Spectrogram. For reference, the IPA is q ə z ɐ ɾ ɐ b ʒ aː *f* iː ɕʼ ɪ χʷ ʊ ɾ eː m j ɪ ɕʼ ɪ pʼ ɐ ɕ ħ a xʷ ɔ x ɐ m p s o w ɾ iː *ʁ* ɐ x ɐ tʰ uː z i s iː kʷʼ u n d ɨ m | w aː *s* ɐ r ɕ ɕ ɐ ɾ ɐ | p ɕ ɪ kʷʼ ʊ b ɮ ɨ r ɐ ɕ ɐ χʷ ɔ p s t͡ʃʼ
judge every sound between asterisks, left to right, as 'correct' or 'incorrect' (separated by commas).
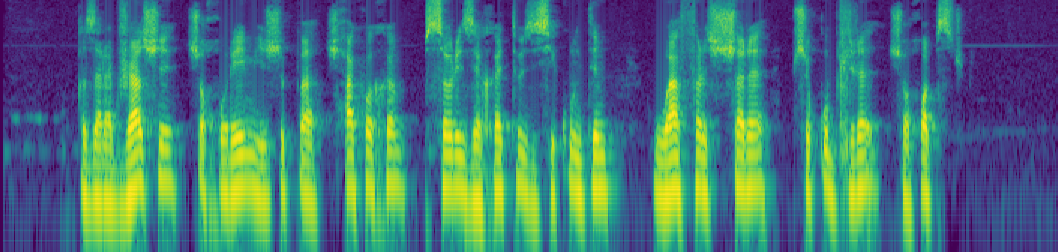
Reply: incorrect, incorrect, incorrect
